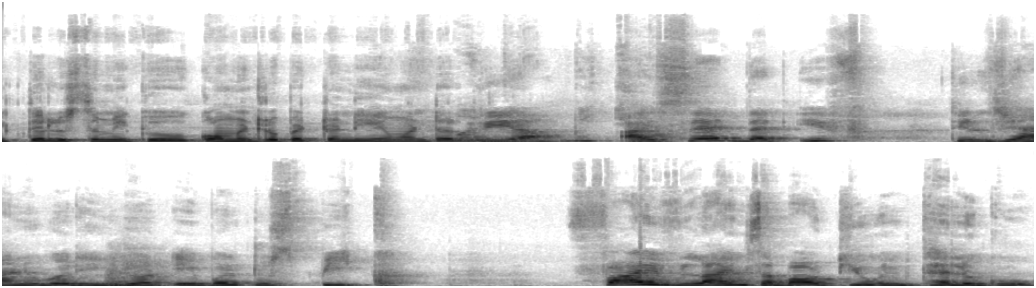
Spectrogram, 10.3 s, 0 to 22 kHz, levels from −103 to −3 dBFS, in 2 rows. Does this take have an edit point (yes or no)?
yes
